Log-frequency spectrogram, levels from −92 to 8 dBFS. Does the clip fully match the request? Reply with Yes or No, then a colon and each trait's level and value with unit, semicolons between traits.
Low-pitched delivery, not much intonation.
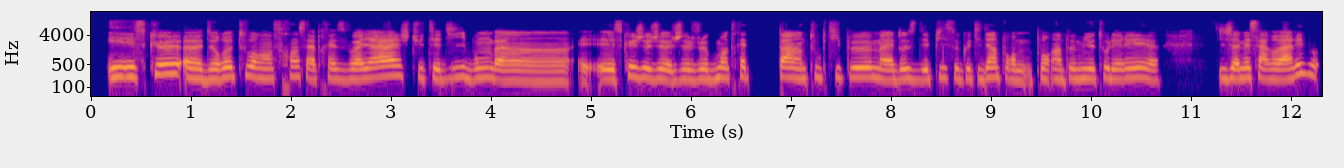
No: high, 190 Hz; narrow, 2.3 semitones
